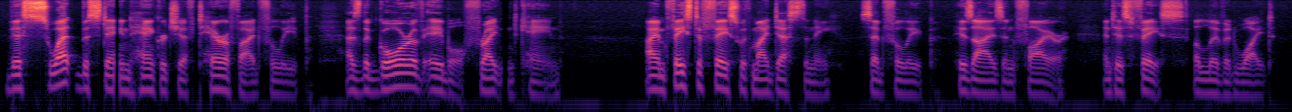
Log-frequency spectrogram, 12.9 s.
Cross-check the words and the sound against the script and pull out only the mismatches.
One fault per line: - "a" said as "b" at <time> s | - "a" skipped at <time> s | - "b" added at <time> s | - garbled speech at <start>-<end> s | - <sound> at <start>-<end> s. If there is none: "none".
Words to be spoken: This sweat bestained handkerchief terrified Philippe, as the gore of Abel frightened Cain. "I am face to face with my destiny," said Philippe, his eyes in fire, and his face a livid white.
- dropout at 1.1-1.2 s
- dropout at 5.0-5.1 s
